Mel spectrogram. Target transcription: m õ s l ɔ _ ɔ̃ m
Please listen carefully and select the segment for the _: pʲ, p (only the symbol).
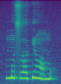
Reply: pʲ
